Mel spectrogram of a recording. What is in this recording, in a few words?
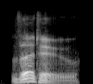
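"virtu", British English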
